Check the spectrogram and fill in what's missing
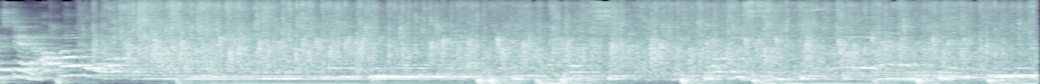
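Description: Loud applause from an audience at a university graduation ceremony as a faculty dean is invited onto the stage, continuous clapping mixed with a steady music or hum bed throughout.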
